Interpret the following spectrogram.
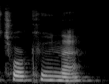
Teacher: I speak Connacht Irish, and they don't pronounce the end of cúnamh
